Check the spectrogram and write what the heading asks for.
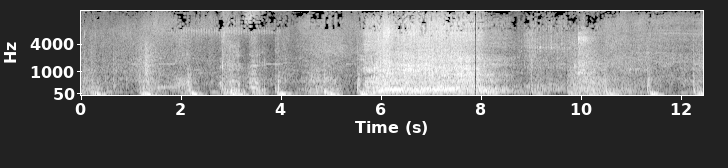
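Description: A Tyrannosaurus rex roar sound effect: one long, loud roar starting about six seconds in and lasting some three seconds. Before it comes a series of low thuds about a second apart.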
